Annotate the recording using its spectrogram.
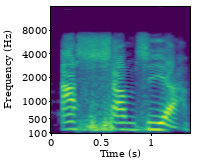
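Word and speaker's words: الشمسية: Lite yang mudah bacanya as-syamsiah berarti idgham dia berarti al-nya tidak dibaca nah al-qamariyah Idhar berarti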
